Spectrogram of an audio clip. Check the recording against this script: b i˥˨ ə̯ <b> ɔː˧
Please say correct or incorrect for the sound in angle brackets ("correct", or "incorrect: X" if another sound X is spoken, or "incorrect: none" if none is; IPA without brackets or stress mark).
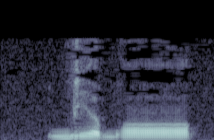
correct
